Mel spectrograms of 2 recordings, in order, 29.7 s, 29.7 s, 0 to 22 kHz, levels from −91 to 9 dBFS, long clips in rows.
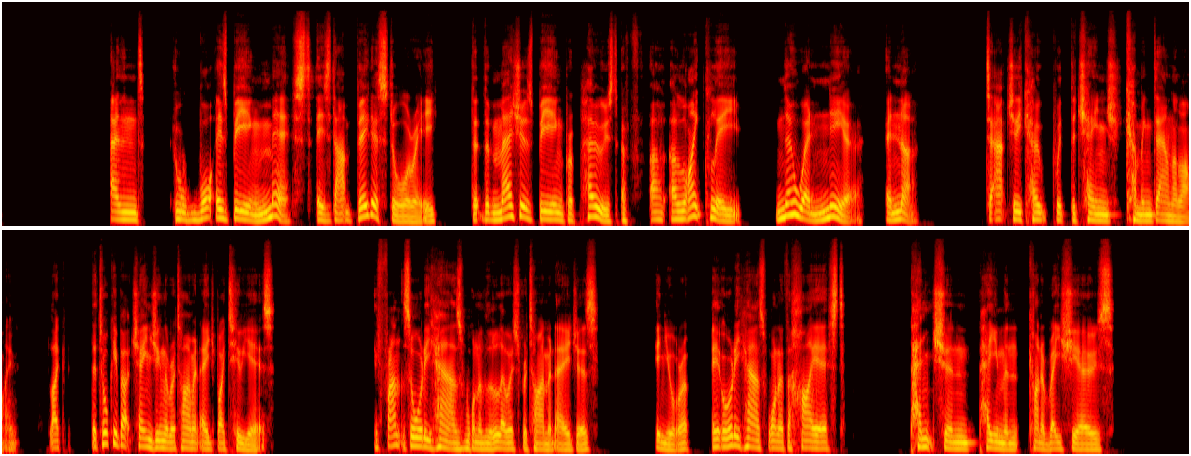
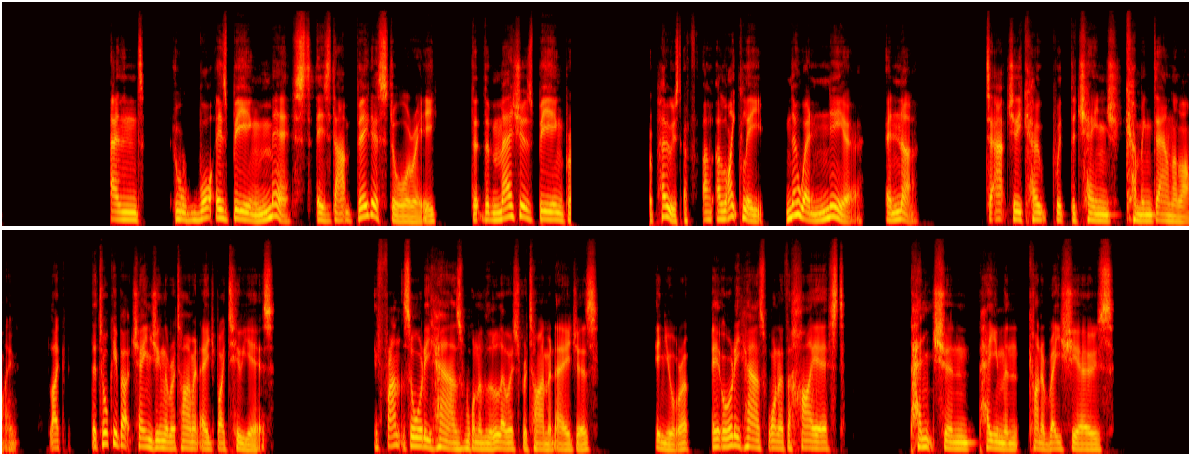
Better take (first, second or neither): first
